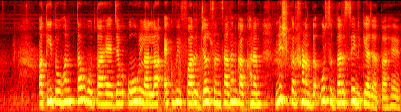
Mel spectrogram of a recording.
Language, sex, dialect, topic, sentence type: Hindi, female, Marwari Dhudhari, agriculture, statement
